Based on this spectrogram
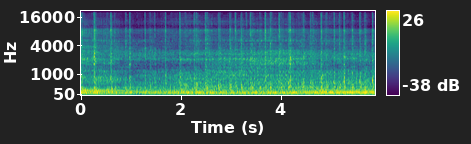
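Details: Black ČZ two-stroke motorcycle after engine repair: crisp, even buzz that picks up cleanly with the throttle, no rattles or misfires; runs healthy.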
